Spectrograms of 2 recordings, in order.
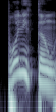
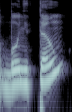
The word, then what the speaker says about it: bonitão: Eu falo diferente, ó, bonitão, bonitano. A pronúncia é diferente, mas a escrita é igual.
